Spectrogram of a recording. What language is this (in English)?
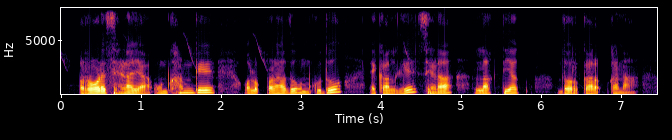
Santali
